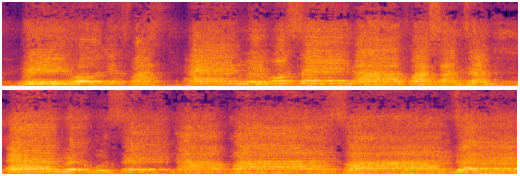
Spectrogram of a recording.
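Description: A large group of women and men singing a school anthem together in sung phrases with short breaks.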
